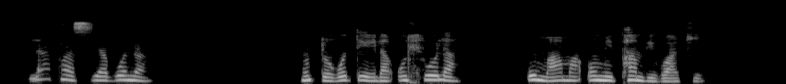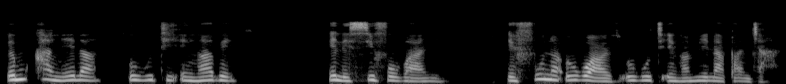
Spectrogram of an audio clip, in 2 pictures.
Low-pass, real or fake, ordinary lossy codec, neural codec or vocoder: 7.2 kHz; fake; Opus, 64 kbps; vocoder, 22.05 kHz, 80 mel bands, Vocos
